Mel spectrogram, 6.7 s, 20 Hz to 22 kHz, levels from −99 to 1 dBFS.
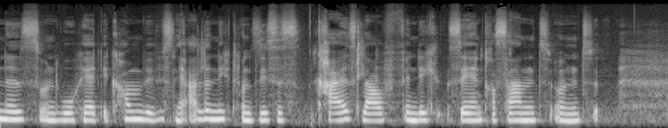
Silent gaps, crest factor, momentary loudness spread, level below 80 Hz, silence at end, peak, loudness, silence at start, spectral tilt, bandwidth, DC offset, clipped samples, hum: none; 16 dB; 6 LU; -70 dBFS; 0 s; 0 dBFS; -17 LUFS; 0 s; -5 dB/octave; 16.5 kHz; under 0.1%; under 0.1%; none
